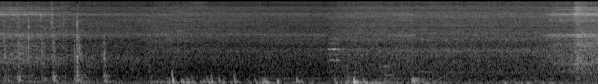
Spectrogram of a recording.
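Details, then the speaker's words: Wanderlodge bus with Detroit 6V92TA diesel, brakes applied: steady high airy hiss under scattered clatter, compressed air leaking from the brake valve, previously masked by another leak. "this brickhouse is leaking too you couldn't hear that one because the other one was leaking hit the brakes"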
